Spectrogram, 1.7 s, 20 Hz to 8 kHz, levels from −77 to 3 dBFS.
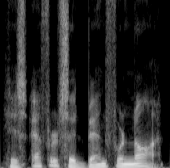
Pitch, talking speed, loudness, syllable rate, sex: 110 Hz, 210 wpm, -15 LUFS, 4.5 syllables/s, male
